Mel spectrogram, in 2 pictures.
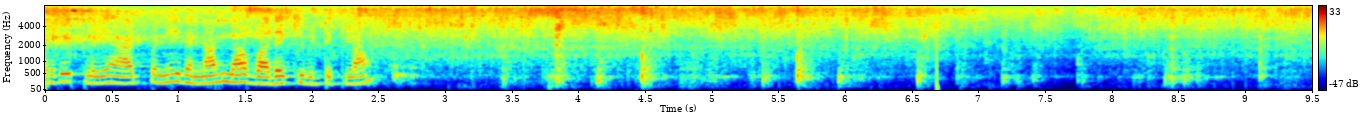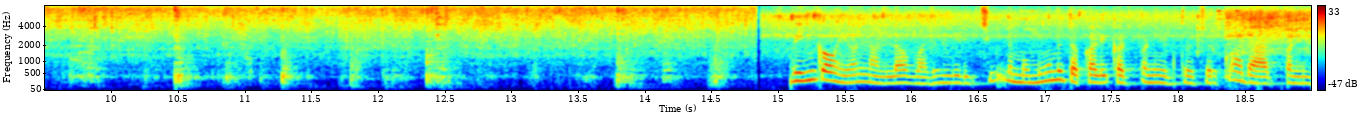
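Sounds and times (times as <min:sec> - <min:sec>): vegetables sizzling in hot oil: 0:00.0 - 0:19.0
ladle scraping a pan: 0:02.6 - 0:12.7.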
